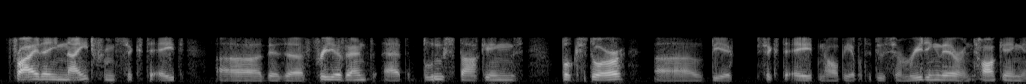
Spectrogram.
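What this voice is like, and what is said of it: New York accent, fast pace. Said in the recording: “New York, which is my hometown. Some people will hear that in my pace and style and accent”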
